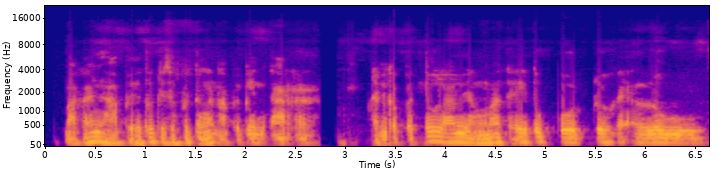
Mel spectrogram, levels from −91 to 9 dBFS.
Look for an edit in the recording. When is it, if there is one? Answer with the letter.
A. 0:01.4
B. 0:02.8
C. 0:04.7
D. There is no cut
B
